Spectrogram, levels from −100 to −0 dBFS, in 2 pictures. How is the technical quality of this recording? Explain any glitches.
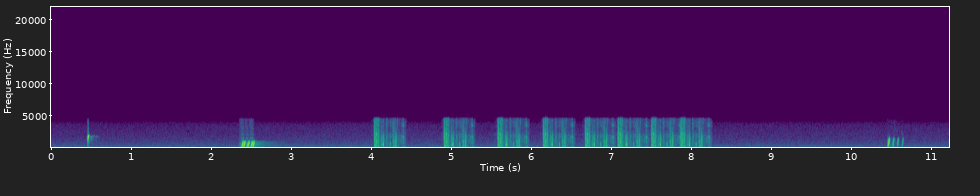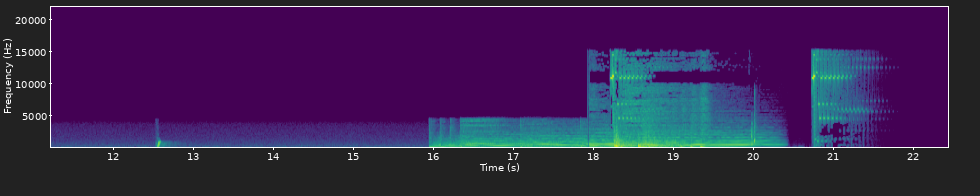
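The quality is compromised for most of the clip. The system likely had its input switched to a poorer device from the start until 17.95 s. That narrower path passes nothing above 4.4 kHz, so the sound is dull and boxy, a few decibels quieter, with faint added background noise. At 17.95 s a brief 20 ms gap marks the switch back, and the sound clears.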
